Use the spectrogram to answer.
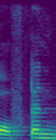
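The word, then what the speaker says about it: often: होगा, कई बार लोग ऑफ्टन भी बोलते हैं। ऑफ्टन आप बोलें तो बहुत गलत नहीं है, लेकिन वो पुरानी प्रोनाउंसिएशन है, अब वो ऑब्सोलीट हो चुकी है, तो ऑफन करेक्ट प्रोनाउंसिएशन है इसकी।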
